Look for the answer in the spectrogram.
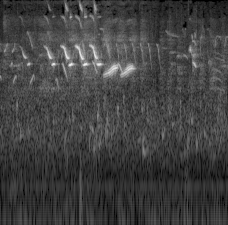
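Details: Jingling song of a corn bunting, used to tutor songbirds: a few soft lead-in notes, then a loud cascade of sharp repeated notes ending in a drawn-out buzzy trill. Faint chirps from other small birds are heard afterward.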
